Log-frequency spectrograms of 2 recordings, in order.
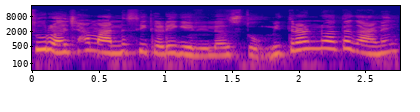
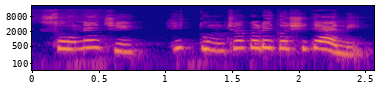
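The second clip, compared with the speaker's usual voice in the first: higher, alarmed asking; shocked question; 6 semitones higher than usual. Acted. Aunt recognises stolen gold ornament, shocked. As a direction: rise up in disbelief.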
